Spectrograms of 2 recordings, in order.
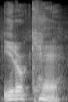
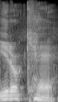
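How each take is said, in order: First: The middle consonant is an aspirated k sound. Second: The same.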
